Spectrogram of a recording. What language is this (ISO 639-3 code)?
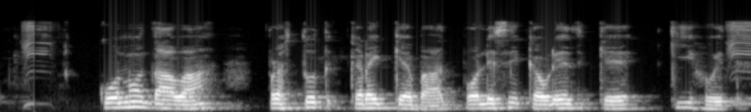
mai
